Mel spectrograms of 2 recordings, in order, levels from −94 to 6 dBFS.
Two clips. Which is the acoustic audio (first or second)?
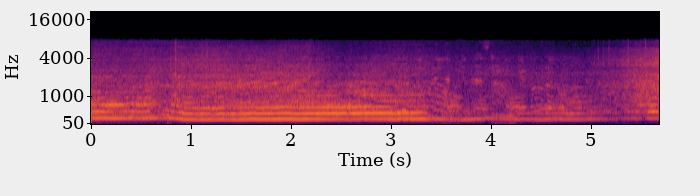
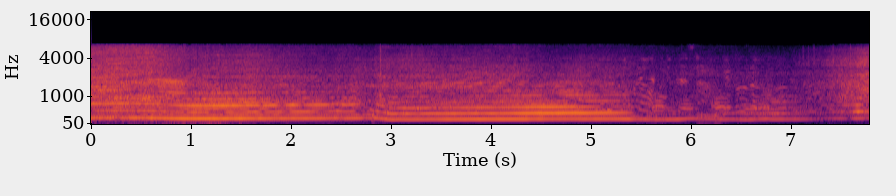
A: second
